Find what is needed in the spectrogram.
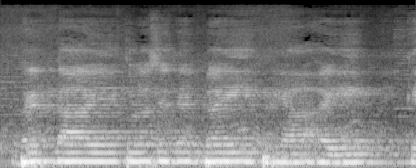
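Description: Devotional chanting sung by a voice over a steady drone, with a few drum strokes.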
